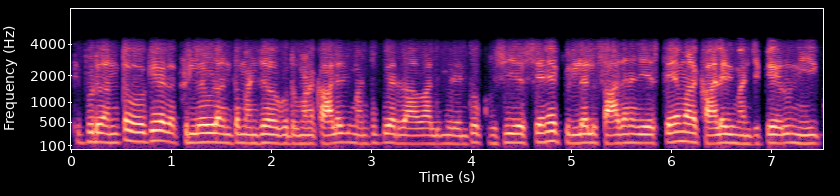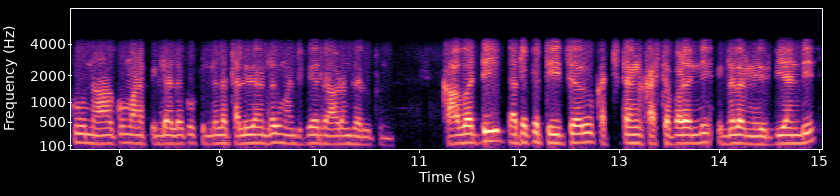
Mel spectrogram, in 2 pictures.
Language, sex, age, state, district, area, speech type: Telugu, male, 18-30, Telangana, Yadadri Bhuvanagiri, urban, conversation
